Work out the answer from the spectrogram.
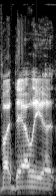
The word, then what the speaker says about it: Vidalia: And we're right at the height of Vidalia season, What are the months?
